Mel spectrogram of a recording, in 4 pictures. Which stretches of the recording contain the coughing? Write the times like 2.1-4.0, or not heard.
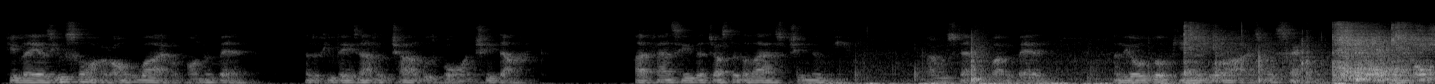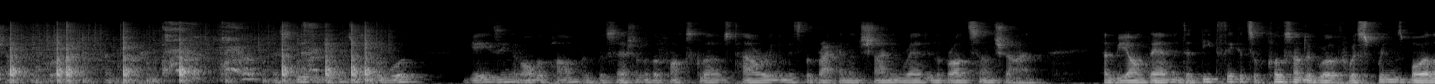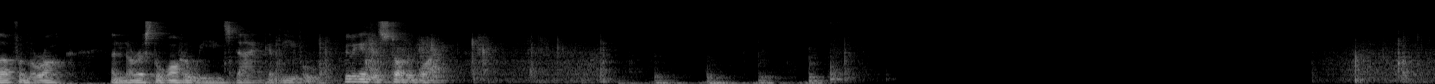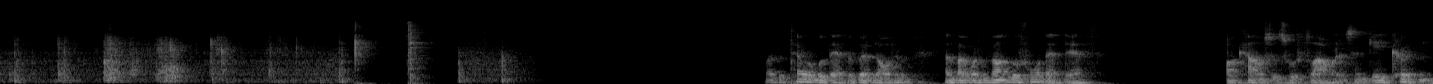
15.5-17.6.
